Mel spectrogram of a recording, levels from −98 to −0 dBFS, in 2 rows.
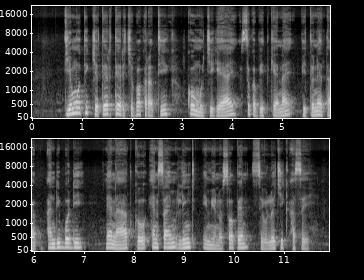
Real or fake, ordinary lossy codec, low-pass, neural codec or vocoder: real; none; none; none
